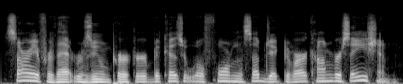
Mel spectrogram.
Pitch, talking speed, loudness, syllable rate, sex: 130 Hz, 210 wpm, -15 LUFS, 6.1 syllables/s, male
